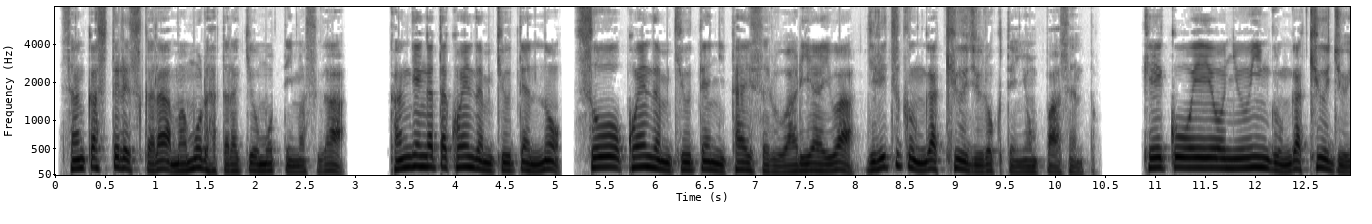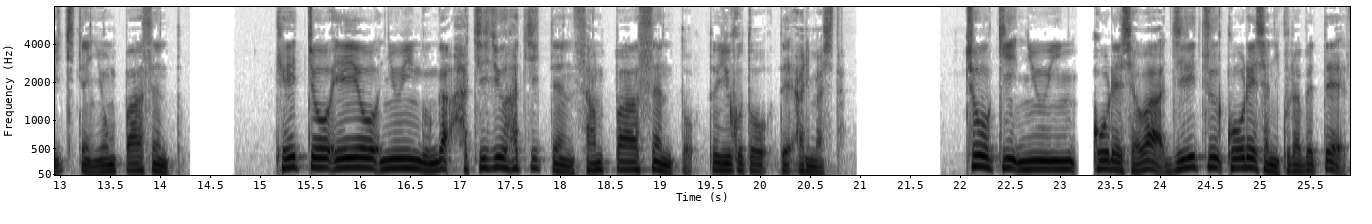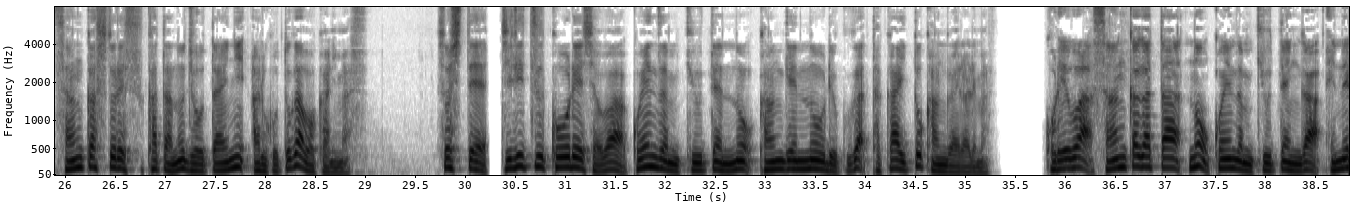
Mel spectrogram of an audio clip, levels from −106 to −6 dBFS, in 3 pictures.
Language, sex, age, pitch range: Japanese, male, 60-79, 115-160 Hz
